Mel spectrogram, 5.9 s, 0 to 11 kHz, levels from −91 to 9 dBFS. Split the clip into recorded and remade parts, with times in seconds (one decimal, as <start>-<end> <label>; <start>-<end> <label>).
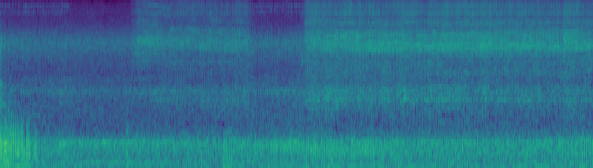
0.0-0.7 remade; 0.7-1.7 recorded; 1.7-5.9 remade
